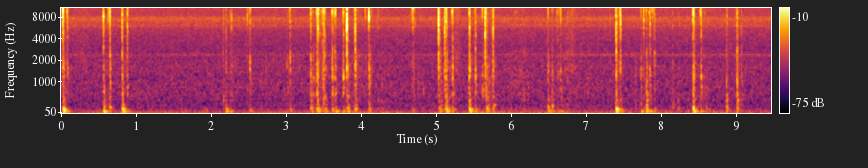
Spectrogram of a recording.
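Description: Someone types a dpkg install command on a computer keyboard: irregular bursts of crisp key clicks, sometimes in quick runs and sometimes single taps, close and clear against a quiet room.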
